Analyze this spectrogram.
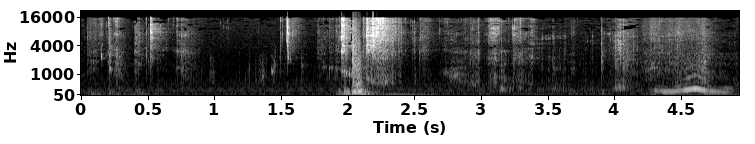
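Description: Close-up eating sounds: a crunchy tortilla chip bitten with one loud crunch about two seconds in, and small wet chewing clicks around it.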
